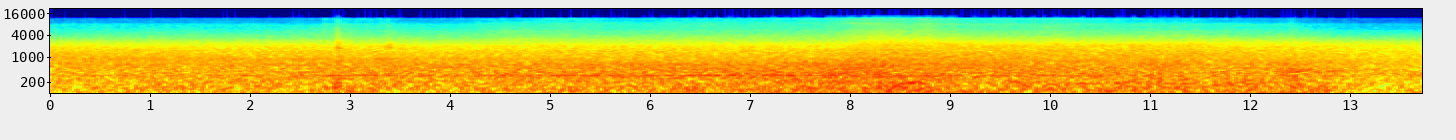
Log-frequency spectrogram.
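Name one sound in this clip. Passing traffic rumbles by in a tunnel, swelling and fading.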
